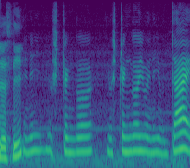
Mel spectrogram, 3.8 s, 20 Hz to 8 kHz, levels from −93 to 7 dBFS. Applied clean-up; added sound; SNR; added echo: none; none; none; none.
